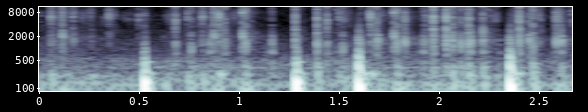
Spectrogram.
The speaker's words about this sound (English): It's a folder I thought I had completely buried in here. It's all the keyboard clicking and microphone bumps I've cut out of episodes of our show.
